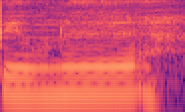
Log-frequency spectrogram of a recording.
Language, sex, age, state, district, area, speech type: Bodo, female, 60+, Assam, Kokrajhar, rural, spontaneous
